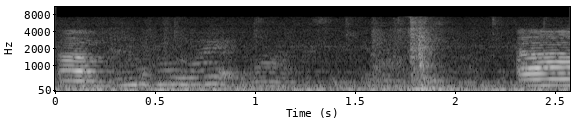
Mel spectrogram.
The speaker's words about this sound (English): Would you mind just opening the door?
